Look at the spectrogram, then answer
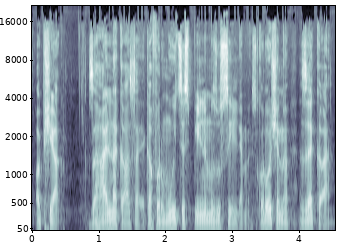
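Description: Gruff scheming factory worker, played by a male reader, dropped low, matter-of-fact. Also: very animated, quick pace, fairly bright tone, no room sound, exaggerated voice. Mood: lecturing.

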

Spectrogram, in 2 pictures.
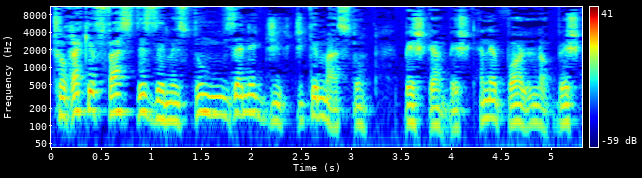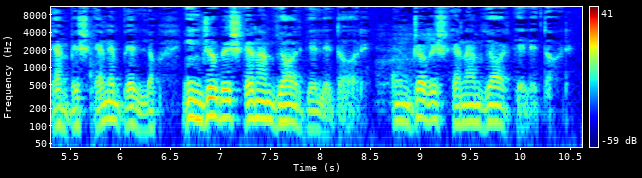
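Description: A man reading an audiobook, voicing a lively female entertainer who chants folk verses in a sing-song way. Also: fairly low pitch, breathy edge. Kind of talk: audiobook character voice.

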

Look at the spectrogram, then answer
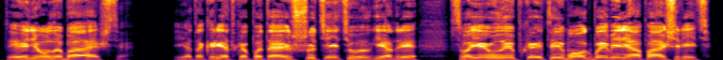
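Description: A man putting on a hoarse, bossy scientist. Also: on the high side, unhurried, no room sound, studio quality. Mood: brisk, hectoring. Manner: loud, emphatic, hectoring. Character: brusque excitable middle-aged male scientist. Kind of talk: audiobook character voice.

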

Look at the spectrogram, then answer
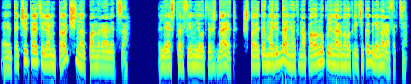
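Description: A man's voice: on the high side, normal speed, fairly bright tone, dry recording, studio quality, lightly acted. A man playing a gloating sly reporter. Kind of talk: audiobook character reading.

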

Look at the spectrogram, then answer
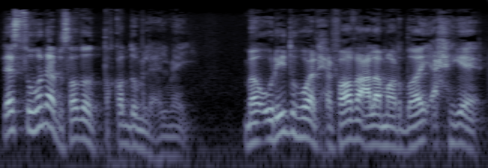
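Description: Guy reading a stern clinic director, low voice, short firm lines, quick. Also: lively intonation, darkish tone. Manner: firm, curt pronouncements. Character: stern male colony director, commanding.

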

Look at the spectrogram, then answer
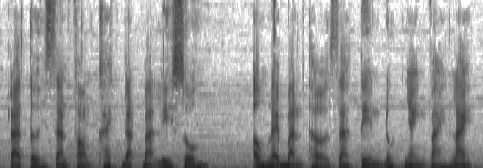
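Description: A man narrating a ghost story in a steady storytelling manner. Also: deep voice.

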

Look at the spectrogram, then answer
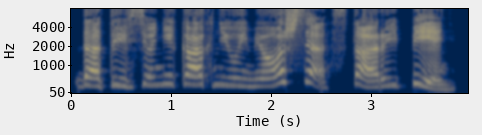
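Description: A woman voicing a fierce, feisty old grandmother witch who scolds in a shrill voice. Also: takes it slowly, a bit bright, no echo, clean studio sound. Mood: scolding.

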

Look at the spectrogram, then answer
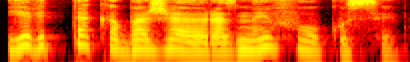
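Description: A pert teenage girl, as a woman reader puts her on in an audiobook, with a high, bright voice that leans hard on every word. She is dramatic and quick to sulk, and her lines swing well above the reader's own pitch. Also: no echo, clean studio sound, natural voice. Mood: pleading. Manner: high-pitched, sassy, emphatic.

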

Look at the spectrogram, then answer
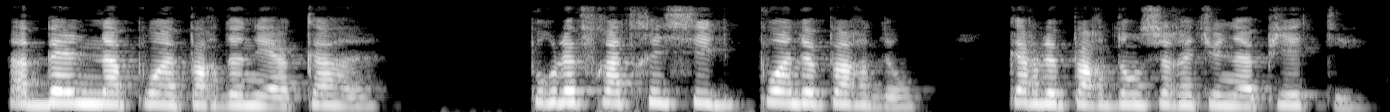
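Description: A woman reading the lines of a dying, imprisoned young nobleman who refuses to forgive, in a slow, hushed, grave way. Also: on the high side, fairly even intonation. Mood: bitter. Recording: dull lo-fi recording.

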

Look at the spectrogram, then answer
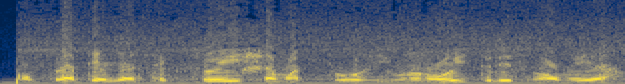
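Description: A man's voice: mid-range voice, fairly quick. A man giving procedural instructions as an air traffic controller, police-radio style, over a two-way radio. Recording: noisy aviation radio channel with hum.

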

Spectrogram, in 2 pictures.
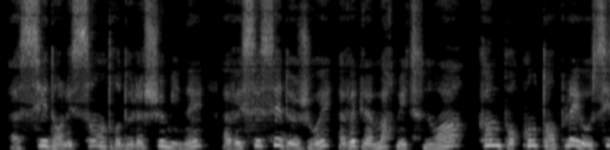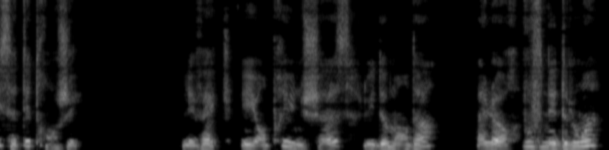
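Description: A woman narrating a classic literary short story in a measured, even reading voice. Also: mid-range voice, husky. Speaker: reader.

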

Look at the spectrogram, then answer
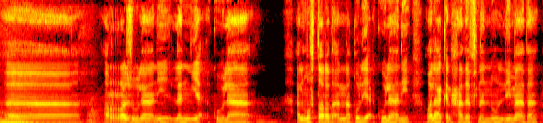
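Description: A man giving a grammar lesson, repeating simple examples patiently with frequent drawn-out fillers. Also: medium pitch, a little mellow, slight background noise. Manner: repeats examples slowly, with many "aah" fillers. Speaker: grammar teacher.

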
